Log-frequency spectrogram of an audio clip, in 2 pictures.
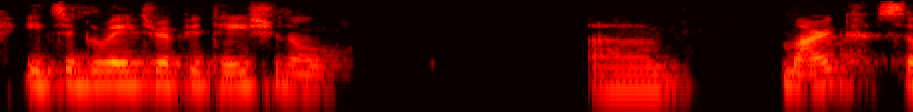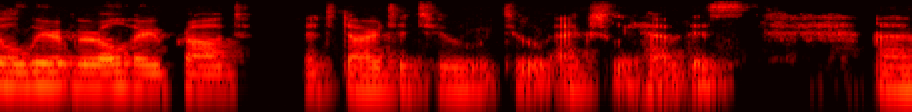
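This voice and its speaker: A woman in her thirties with a Bosnian accent, giving earnest, wordy conversational answers as a webinar guest. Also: sits low. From Bosnia and Herzegovina. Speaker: HR business partner, webinar guest.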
